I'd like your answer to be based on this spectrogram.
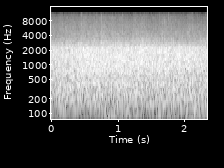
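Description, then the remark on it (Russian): A crowd applauds in honour of actress Lyubov Orlova, a dense, even wash of clapping hands at constant loudness from start to finish, with no voices breaking through. “Я думаю, если мы найдем, сейчас прозвучат аплодисменты в честь э, Любови Петровны Орловой.”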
